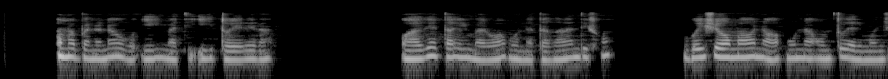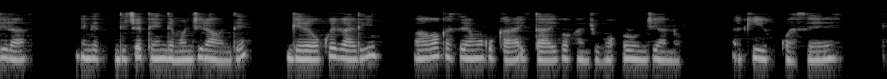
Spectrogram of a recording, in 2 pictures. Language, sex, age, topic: Oshiwambo, female, 25-35, agriculture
